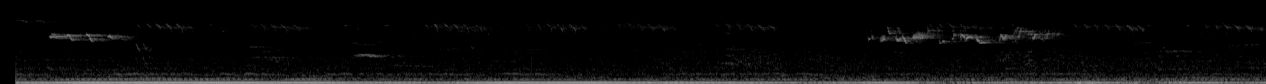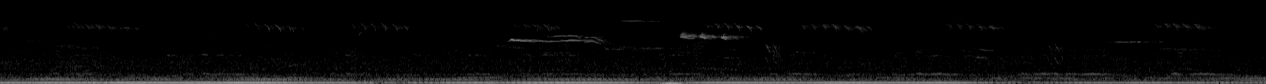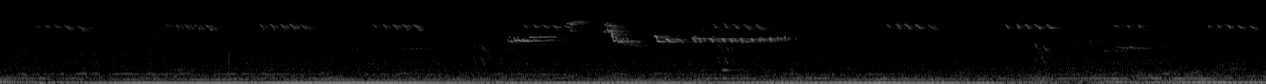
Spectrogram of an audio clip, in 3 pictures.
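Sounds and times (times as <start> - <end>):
steady low rumble: 0.2 - 23.2
birds chirping: 0.2 - 37.9.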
